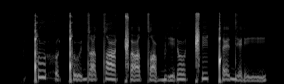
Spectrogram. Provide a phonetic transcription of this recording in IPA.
ǃ u˥˧ h o̰˩ ǃ ṵ˧˩˧ d ḭ˧˥˧ tˤ o˧˩˧ ǁ o̰˧˩˧ tˤ o̰˩ b ḭ˧˩˧ ɾ o˧˩˧ ǁ i˥ ǃ ɛ̰˧˥˧ d ḛ˩ ɾ ḭ˧˩˧

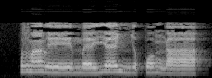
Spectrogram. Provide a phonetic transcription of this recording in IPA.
v ã˦ l eː˨ m ɛ˨ j ɛ˦ ɲ ə˨ p ɔ˦ ŋ a˨

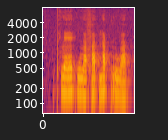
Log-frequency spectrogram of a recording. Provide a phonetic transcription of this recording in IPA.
pʰ l ɛː˦˥ k w ɯ˨˩ a̯ f a˥˩ k̚ n a˦˥ k̚ p r u˨˩ a̯

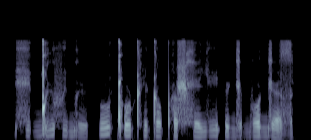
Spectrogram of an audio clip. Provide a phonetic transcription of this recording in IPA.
x i ɡ͡ǃ ɨ f i b ɨ | u ǃʼ u ʈʰ i ʈ o pʰ ɐ ʂ x e j i ʔ ɨ ɡʲ ɐ b o ɡʲ ɐ z

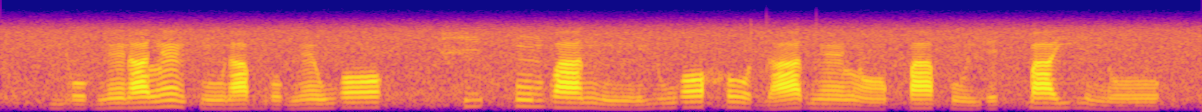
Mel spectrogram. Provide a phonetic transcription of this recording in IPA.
j o˨ ɡ ɛ̃˧ ɾ a˦ l ɛ̃˦˨ k͡p ũ˨ ɾ a˧ b o˨ ɡ ɛ̃˧ w ɔ˦ | h i˦ f ũ˦ b a˧ n ĩ˨ ɾ i˧ w ɔ˦ h o˦˨ d a˨˦ d ɛ̃˧ l ɔ̃˨ f a˧ f ũ˨ j e˨˦ k͡p a˦ j i˦˨ n o˧

